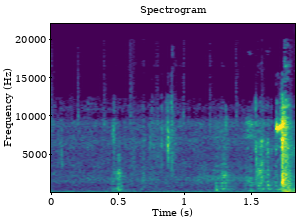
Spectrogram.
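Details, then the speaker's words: 2000/2001 Jeep Cherokee XJ, 2WD, 4.0L, about 177,000 miles: power window motor hums briefly with soft clunks as the glass travels and stops, smooth with no grinding; windows work normally. "look good. The windows work, y'all. Okay, this is all good stuff."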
